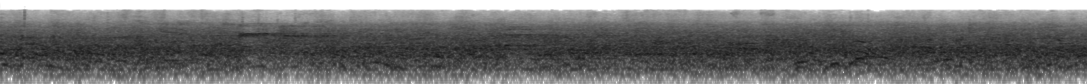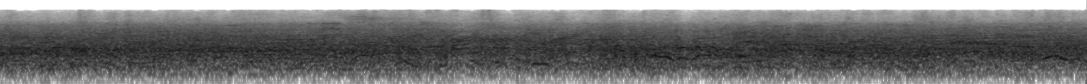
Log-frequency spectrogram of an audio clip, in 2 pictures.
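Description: A large crowd murmurs and chatters steadily in a big echoing hall.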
